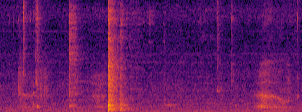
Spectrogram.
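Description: A metal cooking pot is set down on a stove with one sharp clank, amid a few lighter knocks and rattles of kitchen utensils in a quiet room.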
